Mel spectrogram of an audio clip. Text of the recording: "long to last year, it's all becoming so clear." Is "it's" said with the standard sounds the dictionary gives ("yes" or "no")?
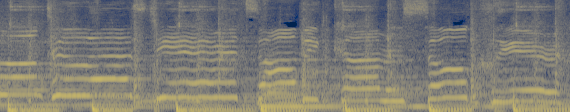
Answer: yes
